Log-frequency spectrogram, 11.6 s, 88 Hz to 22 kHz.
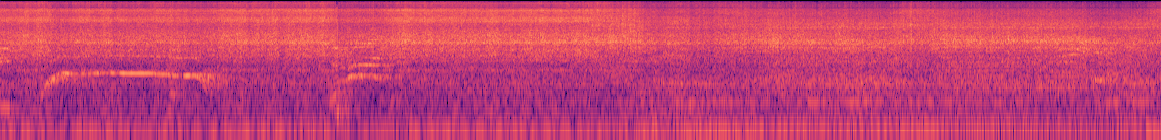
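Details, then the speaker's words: Rebuilt 1973 International Scout II with fuel injection, first fire after priming and fluid fills: the engine catches and holds a steady, even idle with no obvious knock or miss, under some background noise; it runs properly. "oh it sounded so good"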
